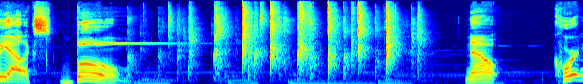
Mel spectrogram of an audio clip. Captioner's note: bell dings; people applaud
